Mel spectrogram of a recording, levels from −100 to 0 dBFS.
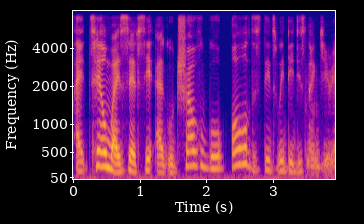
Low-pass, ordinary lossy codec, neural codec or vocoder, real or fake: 7.2 kHz; none; autoencoder, 22.05 kHz, a latent of 192 numbers a frame, VITS, trained on many speakers; fake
